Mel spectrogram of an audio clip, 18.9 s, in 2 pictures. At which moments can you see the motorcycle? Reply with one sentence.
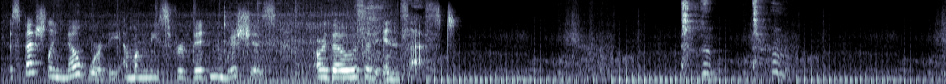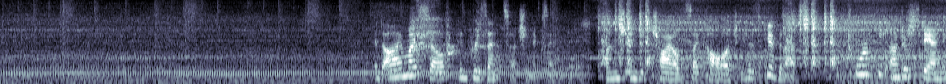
The motorcycle can be heard from 0.0 to 18.8 s.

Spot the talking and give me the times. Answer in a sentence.
The talking can be heard from 0.0 to 4.8 s and from 13.2 to 18.8 s.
